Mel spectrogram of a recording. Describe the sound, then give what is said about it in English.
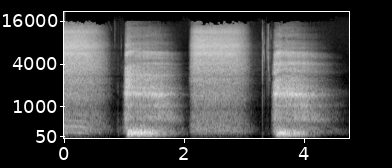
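Four loud, breathy rushes of air alternate steadily during an integrative breath session of halo active breathing: two sharp, hissing inhales through the nose, each followed by a fuller, lower exhale out the mouth, with brief pauses between and no talking. “And we're going to just do the halo active, deep, forceful inhale through the nose, exhale out the mouth.”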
